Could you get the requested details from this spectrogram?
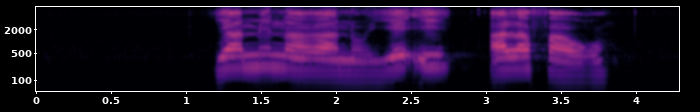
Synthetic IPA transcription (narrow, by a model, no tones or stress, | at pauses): jamɪnaɣanɔjeʔɪalafaːɣʊ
